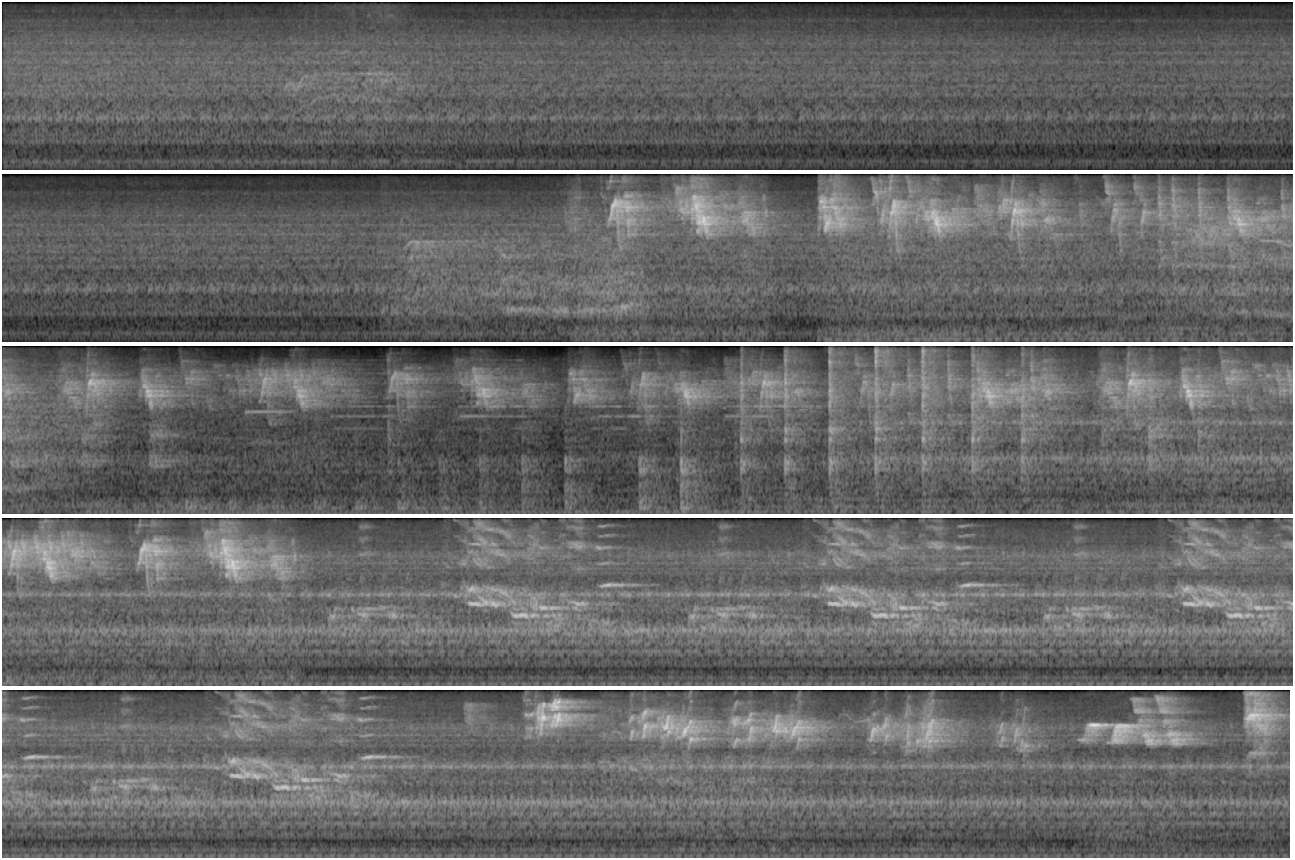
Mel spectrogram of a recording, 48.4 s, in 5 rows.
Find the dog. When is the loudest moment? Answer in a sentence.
The volume of the dog peaks at 14 seconds.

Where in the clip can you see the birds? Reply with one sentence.
You can hear the birds from 13.9 to 48.3 s.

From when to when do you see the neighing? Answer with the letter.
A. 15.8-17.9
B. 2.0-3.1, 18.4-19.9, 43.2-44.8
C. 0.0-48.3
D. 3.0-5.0
B.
